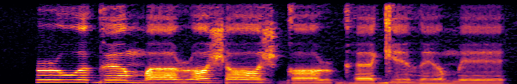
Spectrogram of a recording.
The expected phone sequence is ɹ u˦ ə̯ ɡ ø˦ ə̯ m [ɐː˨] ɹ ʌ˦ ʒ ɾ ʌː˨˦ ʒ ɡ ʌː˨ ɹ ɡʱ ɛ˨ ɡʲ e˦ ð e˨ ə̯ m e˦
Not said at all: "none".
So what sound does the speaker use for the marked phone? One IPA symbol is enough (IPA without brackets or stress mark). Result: ɐː˨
